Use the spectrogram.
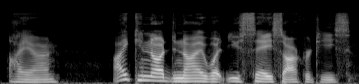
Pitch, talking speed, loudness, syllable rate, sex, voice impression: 135 Hz, 135 wpm, -18 LUFS, 4.2 syllables/s, male, very feminine, adult-like, middle-aged, slightly thin, slightly tensed, powerful, slightly bright, slightly hard, clear, slightly fluent, slightly cool, slightly intellectual, slightly sincere, calm, slightly mature, slightly friendly, slightly reassuring, very unique, slightly elegant, wild, lively, strict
